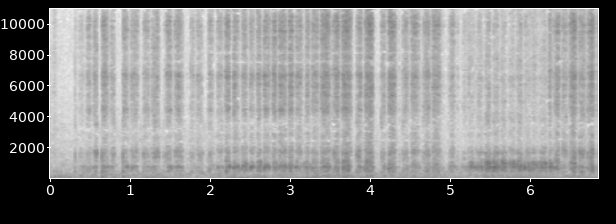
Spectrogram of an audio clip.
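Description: A graphite pencil draws and shades a face on the flat white paper page of a spiral sketchbook, making rapid, uneven scratching strokes. The steady, bright, dry scratching rises and falls in short bursts, with a faint low hum underneath.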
